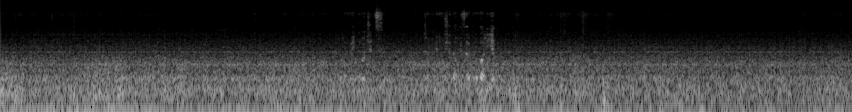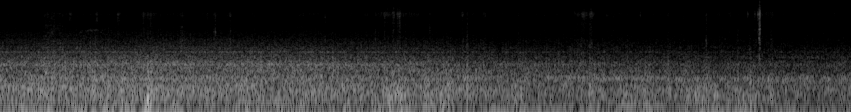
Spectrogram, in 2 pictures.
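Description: Tyres roll steadily over an asphalt road.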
